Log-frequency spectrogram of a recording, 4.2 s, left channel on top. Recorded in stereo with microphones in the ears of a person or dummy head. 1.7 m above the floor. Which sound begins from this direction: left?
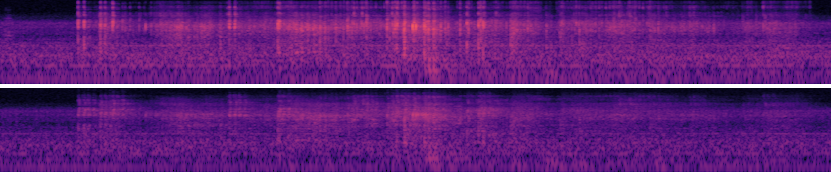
Crushing, at 0.4 s.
